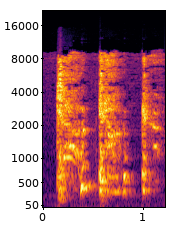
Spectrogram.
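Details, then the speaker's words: Three quick, dry, deliberate coughs in a row, acted by a subject for a demonstration of coughing. "you will now see a series of coughs and sneezes performed by random subjects their coughs will be judged by our panel of three infectious disease experts"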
